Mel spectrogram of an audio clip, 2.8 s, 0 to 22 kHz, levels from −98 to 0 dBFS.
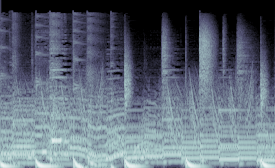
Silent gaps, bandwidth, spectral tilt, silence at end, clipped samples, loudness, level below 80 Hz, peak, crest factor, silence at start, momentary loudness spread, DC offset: none; 16.5 kHz; -6 dB/octave; 0 s; under 0.1%; -15 LUFS; -18 dBFS; 0 dBFS; 12 dB; 0 s; 5 LU; under 0.1%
